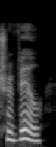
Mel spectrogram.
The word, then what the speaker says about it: Troisville: With what joy she said the words, put Monsieur de Troisville, pronounced Treville, to sleep.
